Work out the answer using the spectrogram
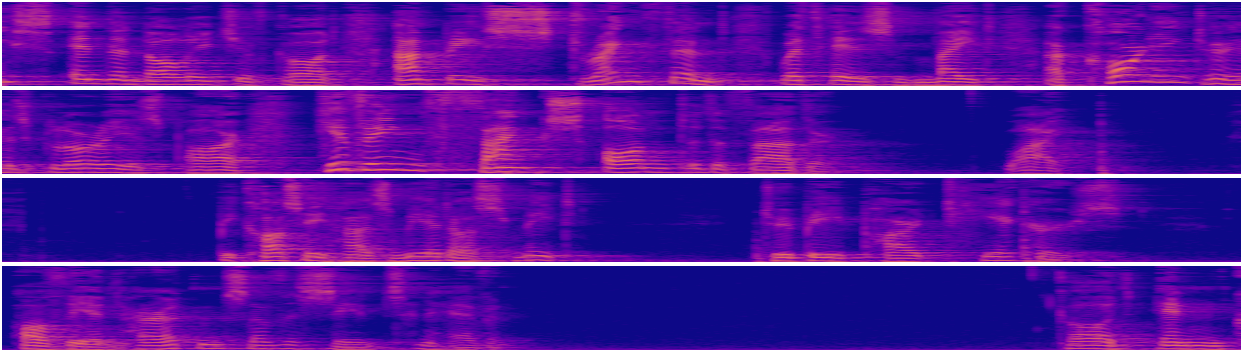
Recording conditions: large echoing room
